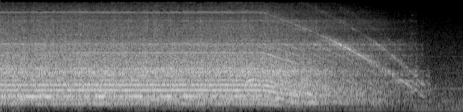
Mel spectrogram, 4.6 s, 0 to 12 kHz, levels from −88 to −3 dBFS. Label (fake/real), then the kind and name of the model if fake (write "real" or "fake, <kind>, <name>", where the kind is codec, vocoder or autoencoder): real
